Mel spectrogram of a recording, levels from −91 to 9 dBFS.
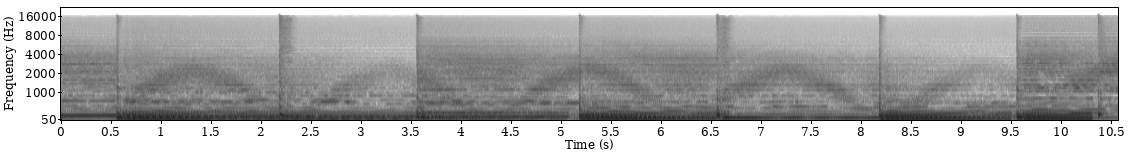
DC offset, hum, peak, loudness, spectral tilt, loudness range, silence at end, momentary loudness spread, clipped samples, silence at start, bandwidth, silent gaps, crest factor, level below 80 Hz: under 0.1%; none; 0 dBFS; -14 LUFS; -6.5 dB/octave; 2 LU; 0 s; 8 LU; under 0.1%; 0 s; 16 kHz; none; 12 dB; -18 dBFS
